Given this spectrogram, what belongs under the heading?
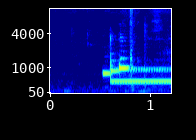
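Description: Telephone dialing tones while placing a call: a short chirp followed by a steady dual-pitched tone starting abruptly after a brief silence, quiet and close.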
